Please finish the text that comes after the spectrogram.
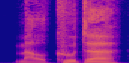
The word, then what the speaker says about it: Malkuta: But the Aramaic word malcuto pronounced Malcuda meaning the divine reign.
